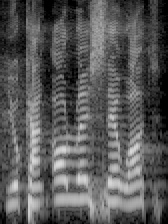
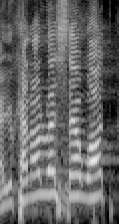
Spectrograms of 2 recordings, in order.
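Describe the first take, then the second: First: Calling for a loud answer; preacher's loud call to the congregation. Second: Higher and much louder call. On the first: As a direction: throw the question out loud to the crowd. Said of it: "Can I hear a big amen?". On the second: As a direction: push the question bigger. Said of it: "say it bigger". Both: Real, not acted.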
